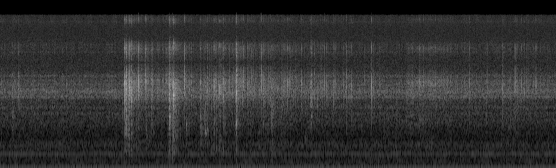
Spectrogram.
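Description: Tilapia sizzling on a George Foreman contact grill: sharp clicks and crackling start suddenly about two and a half seconds in and die away over the next few seconds, over a steady low hiss.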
